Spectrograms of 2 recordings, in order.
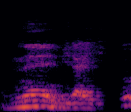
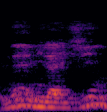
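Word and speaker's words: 人: Et puisqu'on parle de kanji, la chanson d'avant, moi je disais Ne Mirai Hito, mais en fait c'est Ne Mirai Jin, puisque le kanji est le même. Simplement, on ne le prononce pas de la même manière.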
